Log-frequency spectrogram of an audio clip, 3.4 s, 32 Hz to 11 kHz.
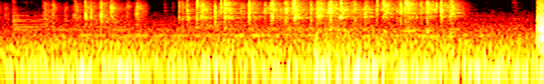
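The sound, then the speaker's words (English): Dice are rolled for ghouls: they rattle and clatter for about three seconds, a dense run of sharp, bright clicks with a brief pause early on, with no voices. “And I'll also roll for those 3 ghouls who will have surely heard their companions growl.”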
